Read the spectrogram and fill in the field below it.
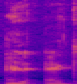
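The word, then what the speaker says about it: Elhaik: Et vous avez un généticien américain qui est d'origine juive qui s'appelle Eran Elhek. Alors Eran s'écrit E-R-A-N, Elhek, E-L-H-A-I-K.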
